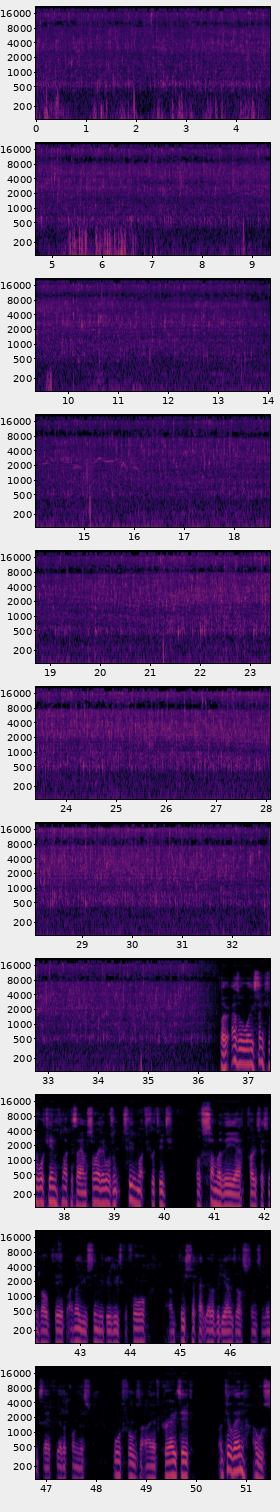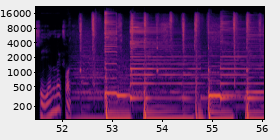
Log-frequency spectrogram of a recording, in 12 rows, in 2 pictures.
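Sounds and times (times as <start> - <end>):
water trickling over rocks: 0.0 - 37.3.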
